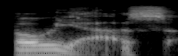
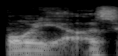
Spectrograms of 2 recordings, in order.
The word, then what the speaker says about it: boyar: by the noble class the boyas or boyars again depending how you pronounce it and then an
